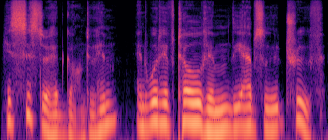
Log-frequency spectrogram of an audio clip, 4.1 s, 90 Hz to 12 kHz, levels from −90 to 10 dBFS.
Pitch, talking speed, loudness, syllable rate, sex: 140 Hz, 205 wpm, -16 LUFS, 4.8 syllables/s, male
